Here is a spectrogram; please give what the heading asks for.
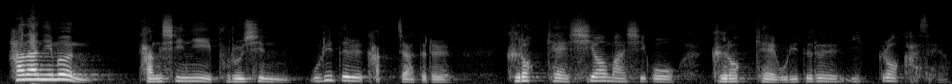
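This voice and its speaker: A man preaching a sermon as pastor, who moves between hushed, slow emphasis and loud, impassioned pleading. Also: a little high.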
